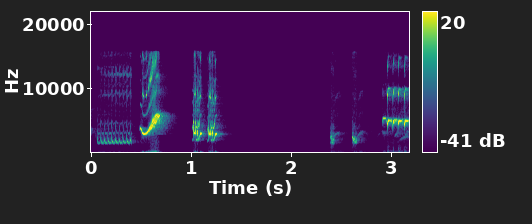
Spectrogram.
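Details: Asian pied starling giving a sustained buzzy note, a loud rising squeal and two harsh bursts. Soft short notes follow, then a ringing harmonic trill at the end.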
